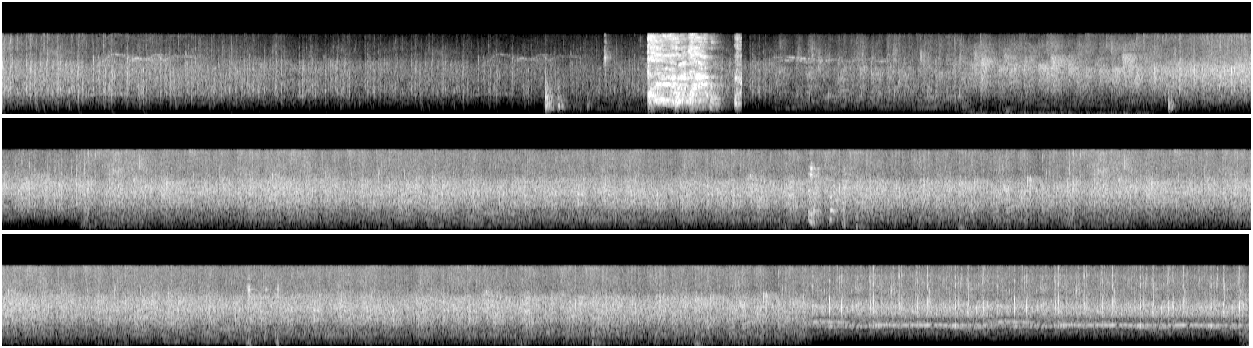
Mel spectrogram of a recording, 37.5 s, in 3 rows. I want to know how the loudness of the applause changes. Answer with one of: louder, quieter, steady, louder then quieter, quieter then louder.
louder.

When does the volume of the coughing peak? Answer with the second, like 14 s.
7 s.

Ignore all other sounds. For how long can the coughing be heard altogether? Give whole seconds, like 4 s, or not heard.
3 s.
